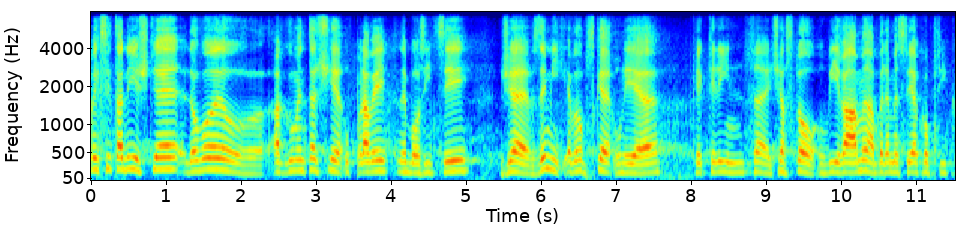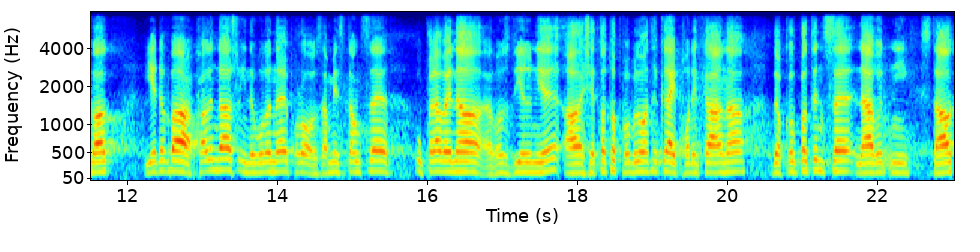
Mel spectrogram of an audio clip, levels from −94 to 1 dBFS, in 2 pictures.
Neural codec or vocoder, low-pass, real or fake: codec, 16 kHz in and 24 kHz out, 0.9 kbps, LongCat-Audio-Codec, fine tuned four codebook decoder; 7.2 kHz; fake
